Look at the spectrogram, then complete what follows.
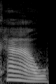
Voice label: "cow", english

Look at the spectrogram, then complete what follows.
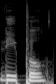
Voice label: "lepel", Dutch

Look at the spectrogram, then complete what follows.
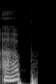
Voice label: "aap" dutch

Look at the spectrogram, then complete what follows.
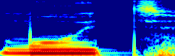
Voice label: "mood", dutch

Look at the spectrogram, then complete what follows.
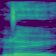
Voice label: "lui", Dutch

